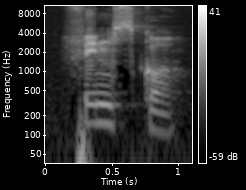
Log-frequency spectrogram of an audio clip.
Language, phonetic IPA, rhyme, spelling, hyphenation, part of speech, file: Czech, [ˈfɪnsko], -ɪnsko, Finsko, Fin‧sko, proper noun, Cs-Finsko.ogg
- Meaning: Finland (a country in Northern Europe)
